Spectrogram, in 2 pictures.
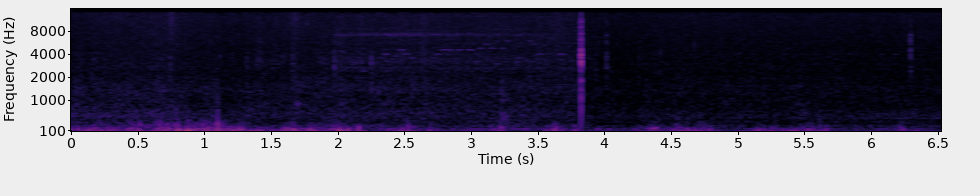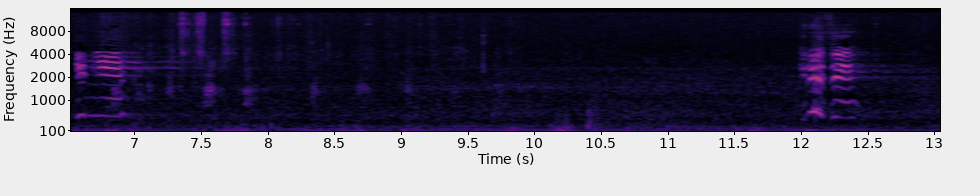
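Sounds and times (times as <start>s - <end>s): wind rumble on microphone: 0.0s - 12.1s
person shouting command: 6.6s - 7.1s, 12.0s - 12.5s.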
